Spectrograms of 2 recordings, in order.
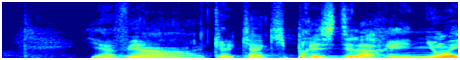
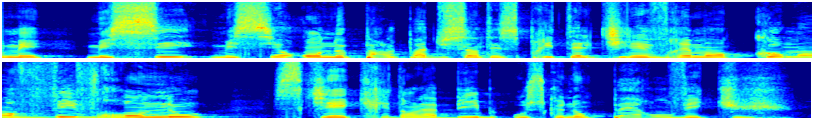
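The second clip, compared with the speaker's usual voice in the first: higher, slow, louder outcry; shouting in the dream; 8 semitones higher, 8 dB louder than usual. Retold or imitated. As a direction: shout it across the hall, protesting. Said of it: "je hurle, je crie".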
